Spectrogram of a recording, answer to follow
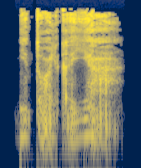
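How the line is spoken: Ghostly whisper. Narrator (Russian): шепнуло привидение

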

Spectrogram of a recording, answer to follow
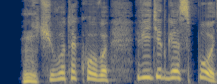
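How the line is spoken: Sobbing. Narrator (Russian): рыдала несчастная

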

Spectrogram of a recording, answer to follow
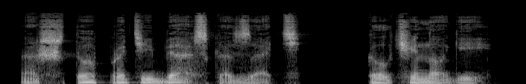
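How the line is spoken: Slow. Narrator (Russian): медленно произнес он

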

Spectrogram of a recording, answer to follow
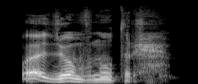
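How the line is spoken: Snort, then plain. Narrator (Russian): Утес лишь хмыкнул и сказал

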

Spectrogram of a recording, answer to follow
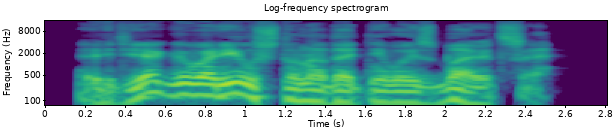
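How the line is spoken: Grumbling raven. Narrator (Russian): проворчал ворон

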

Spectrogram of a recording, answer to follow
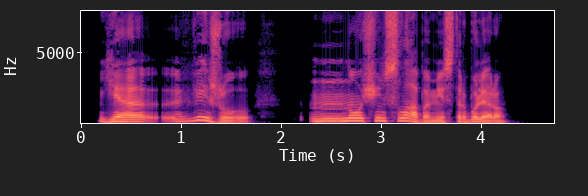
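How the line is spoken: Stammering. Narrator (Russian): Мисс Фьюгейт, запинаясь, сказала

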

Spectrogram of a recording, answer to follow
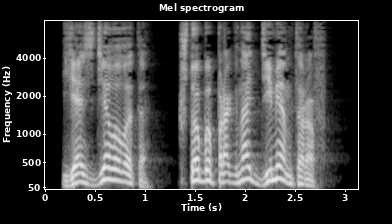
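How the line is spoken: Loud. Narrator (Russian): громко сказал Гарри

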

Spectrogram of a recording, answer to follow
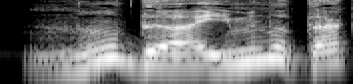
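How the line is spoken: Joyful. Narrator (Russian): радостно ответил он

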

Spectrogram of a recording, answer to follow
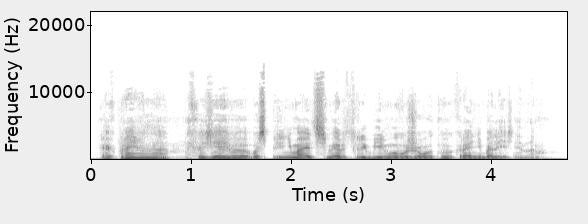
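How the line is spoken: Gloomy remark. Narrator (Russian): мрачно заметил Слоут

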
